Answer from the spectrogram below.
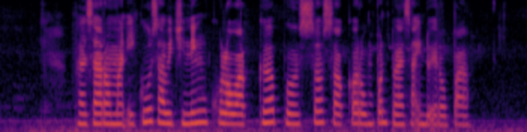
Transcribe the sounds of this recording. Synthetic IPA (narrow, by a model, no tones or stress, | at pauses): b̥a̤saɾomanʔikusawid̥ʒ̥i̤nɪŋkulɔwarɡ̥a̤b̥ɔ̤sɔsɔkɔɾumpʊnb̥a̤ɦasaʔind̪oʔeɾopa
